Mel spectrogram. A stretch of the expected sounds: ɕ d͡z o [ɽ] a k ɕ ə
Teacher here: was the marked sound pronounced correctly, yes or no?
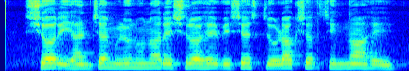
yes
